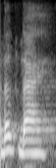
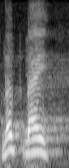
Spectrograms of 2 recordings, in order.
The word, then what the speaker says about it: đất đây: đất ở đây nè chứ không phải đất đai mình nói riết nó thành trại thành cái chữ đất đai chứ Đúng ra là mình phải đọc là đất đây tức là đất này chúng ta đang ở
